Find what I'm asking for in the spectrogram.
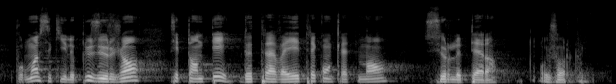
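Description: Speaking at a fairly slow pace, the male speaker uses an ordinary speaking voice. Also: medium pitch for a man, ordinary pitch variation. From Senegal. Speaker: novelist. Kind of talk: panel discussion.

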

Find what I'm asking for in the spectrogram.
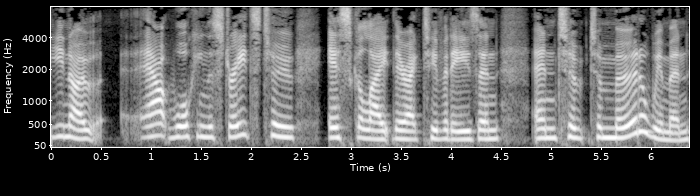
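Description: Over a quiet background, with dry, close sound and no echo, a woman with an Australian accent talks fairly slowly at a medium pitch with lively intonation. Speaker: podcast host. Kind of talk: interview.

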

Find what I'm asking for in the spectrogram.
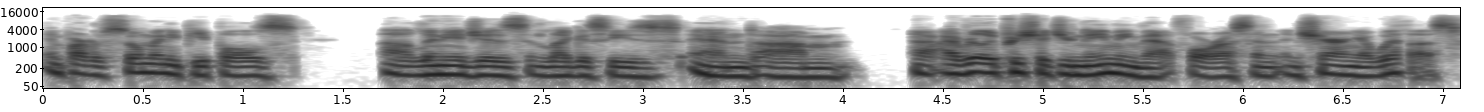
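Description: Over a quiet background, a man with an unremarkable speaking voice talks at a moderate pace, medium in pitch, with ordinary pitch variation. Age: 30s. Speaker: podcast host. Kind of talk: scripted narration; interview conversation.

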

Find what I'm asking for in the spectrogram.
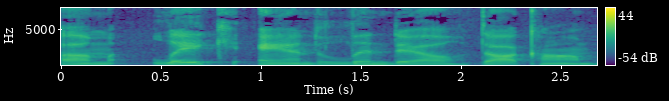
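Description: A robotic, put-on character voice comes through at a low-to-middle pitch. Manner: robotic, over-enunciated like a voice assistant.

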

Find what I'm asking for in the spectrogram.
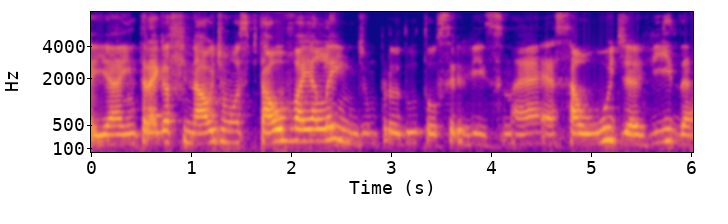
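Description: Here is an ordinary speaking voice. It belongs to a woman talking at a moderate pace and a medium pitch. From Santa Catarina, southern Brazil. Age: 40s. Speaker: wellness consultant and coach. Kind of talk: interview.

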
